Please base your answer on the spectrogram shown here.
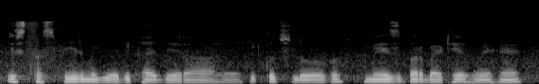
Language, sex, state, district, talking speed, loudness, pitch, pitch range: Hindi, male, Uttar Pradesh, Etah, 180 wpm, -24 LUFS, 105 Hz, 105-110 Hz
